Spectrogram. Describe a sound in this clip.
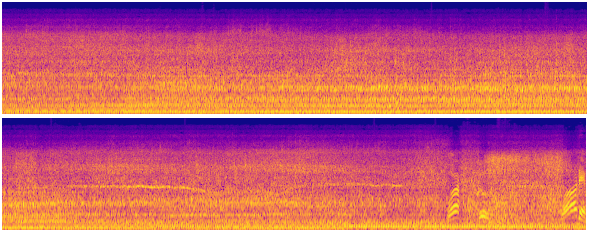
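A vehicle engine hums steadily while driving.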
